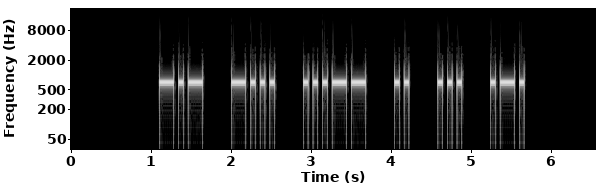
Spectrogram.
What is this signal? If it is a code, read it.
Morse code, heard as a keyed tone, about 20 wpm, spaced as for 14 wpm, 700 Hz. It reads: KB3ISR
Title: 207 Lesson 33g - Letter j - Call Signs 20wpm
